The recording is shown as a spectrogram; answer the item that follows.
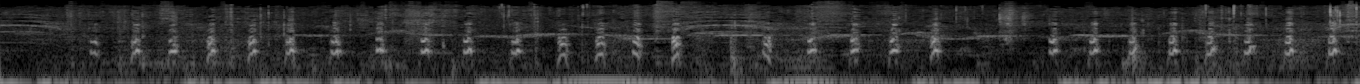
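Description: A broody bantam hen clucks in a steady, rapid rhythm close by, a repeated run of sharp calls carrying on alone over a low background hum.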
